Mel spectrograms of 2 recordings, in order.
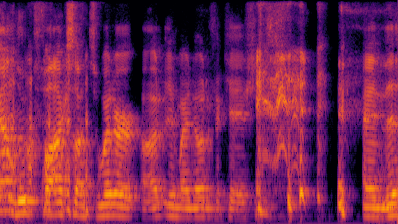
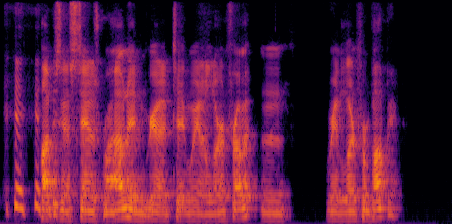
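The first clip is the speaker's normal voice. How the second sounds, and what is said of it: Imitates another person's robotic voice. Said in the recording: “That's a great impression. ... he said it in a robotic sound, voice too.”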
